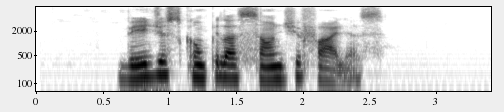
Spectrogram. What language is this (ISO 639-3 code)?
por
